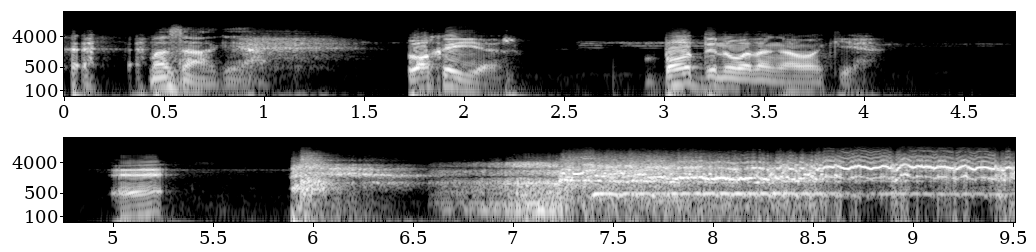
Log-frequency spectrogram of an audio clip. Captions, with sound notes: That was fun ! - It sure was! We've enjoyed this after ages. (Tires Screeching)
